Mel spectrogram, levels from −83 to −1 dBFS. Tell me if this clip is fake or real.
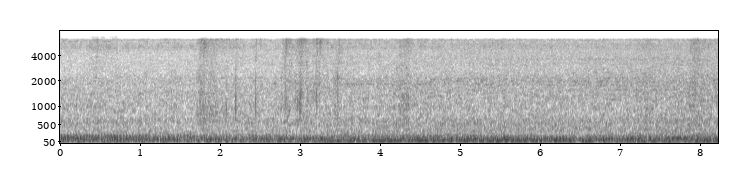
real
